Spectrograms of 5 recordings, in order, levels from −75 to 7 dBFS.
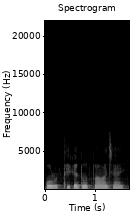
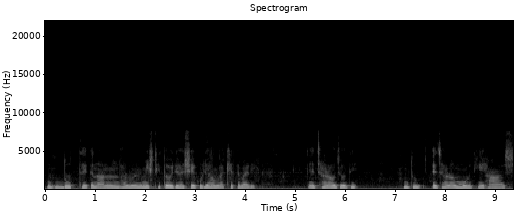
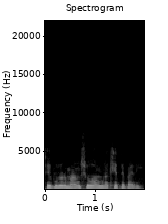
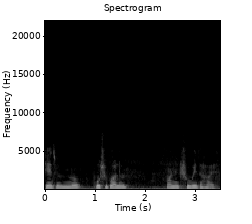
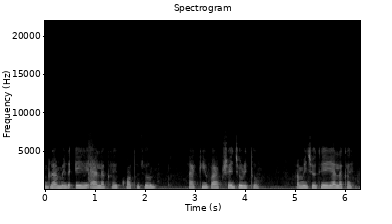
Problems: none marked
